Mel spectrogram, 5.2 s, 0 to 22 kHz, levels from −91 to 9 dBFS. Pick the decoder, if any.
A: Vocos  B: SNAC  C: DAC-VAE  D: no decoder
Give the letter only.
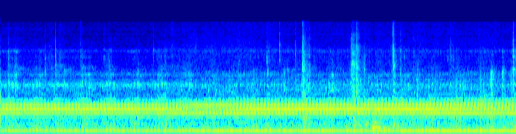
C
